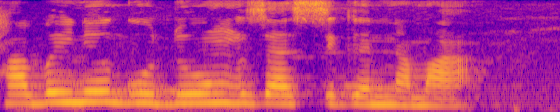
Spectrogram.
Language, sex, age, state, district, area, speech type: Bodo, female, 18-30, Assam, Chirang, urban, read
